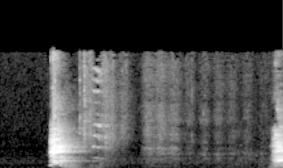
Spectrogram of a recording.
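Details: Puppy from a cute puppy barking compilation lets out a loud, high, sharp bark that trails off over half a second, followed by quiet, then a second bark starting at the very end.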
